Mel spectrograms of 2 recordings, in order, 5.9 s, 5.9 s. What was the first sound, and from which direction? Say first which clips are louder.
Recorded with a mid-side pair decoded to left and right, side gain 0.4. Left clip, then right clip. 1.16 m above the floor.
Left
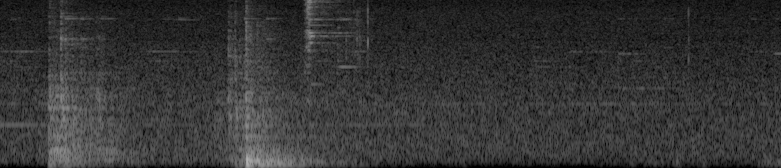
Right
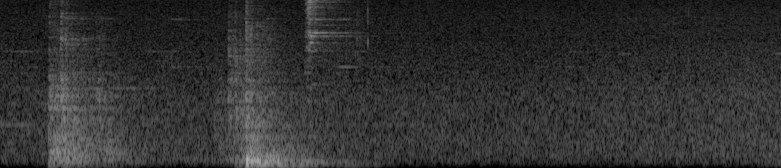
A door slam: left 1 dB; 40° left.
